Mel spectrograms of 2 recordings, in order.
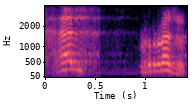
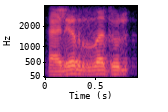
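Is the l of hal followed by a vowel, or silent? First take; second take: silent; vowel. First: The l of hal carries no vowel. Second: The l of hal takes an i vowel. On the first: The speaker calls it wrong. "ما اقدرش اقول هل الرجل، هذا مستحيل" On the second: The speaker calls it right. "محرك اللام ديت بالكسر، قول هل الرجل"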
